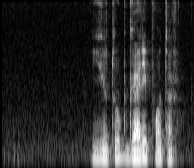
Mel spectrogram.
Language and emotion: Russian, neutral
